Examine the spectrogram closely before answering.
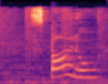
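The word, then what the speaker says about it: sparrow: स्पैरो इसका गलत उच्चारण है।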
